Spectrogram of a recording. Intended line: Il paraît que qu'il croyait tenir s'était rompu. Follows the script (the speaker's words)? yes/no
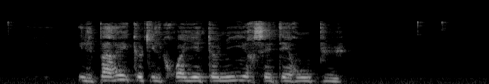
yes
